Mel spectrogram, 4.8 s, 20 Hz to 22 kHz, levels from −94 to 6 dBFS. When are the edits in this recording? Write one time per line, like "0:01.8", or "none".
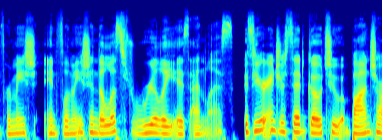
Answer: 0:02.8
